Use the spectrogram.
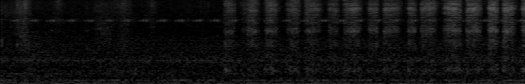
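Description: A wood-cased colored pencil point is rubbed and scratched across a large, flat sheet of heavy mixed media paper in a sketchbook with solid backing, in short coloring strokes. Quiet, dry, scratchy rasping repeats steadily over a low rumble, with a faint high tone in the first part. The bright strokes become more pronounced and rhythmic in the second half.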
